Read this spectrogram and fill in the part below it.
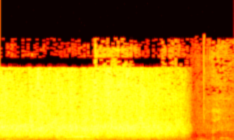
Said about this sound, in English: We're grateful to Performing Arts Live for lending their support to our live arts calendar. Throw some applause their way.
